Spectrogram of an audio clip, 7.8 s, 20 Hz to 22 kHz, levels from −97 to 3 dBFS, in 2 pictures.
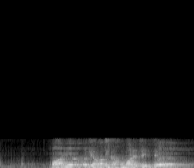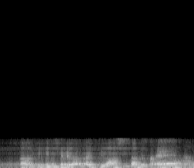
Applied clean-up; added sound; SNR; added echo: neural separator model SepFormer DNS4.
